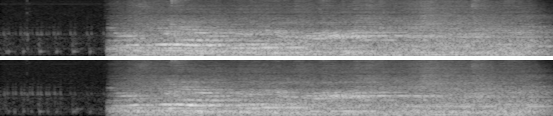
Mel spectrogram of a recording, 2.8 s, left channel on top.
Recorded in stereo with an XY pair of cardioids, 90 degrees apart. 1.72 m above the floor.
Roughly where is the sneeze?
Ahead left.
